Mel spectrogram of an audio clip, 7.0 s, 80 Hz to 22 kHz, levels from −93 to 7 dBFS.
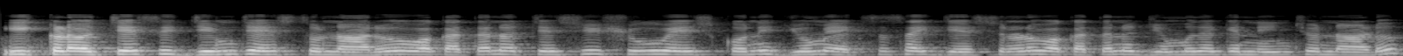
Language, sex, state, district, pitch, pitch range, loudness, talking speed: Telugu, female, Andhra Pradesh, Sri Satya Sai, 215 Hz, 210-230 Hz, -18 LUFS, 135 wpm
